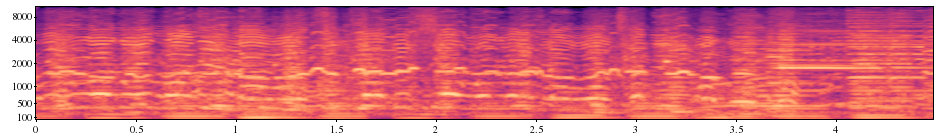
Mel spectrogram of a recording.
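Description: A Polish highland folk band playing a lively tune: a wooden fujarka flute carries a high, wavering melody over fiddles and accordion. A double bass and accordion bass keep a steady beat underneath.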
